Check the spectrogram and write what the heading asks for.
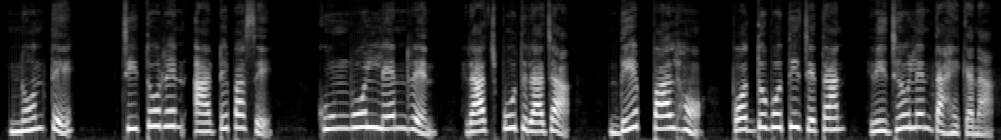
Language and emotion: Santali, neutral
